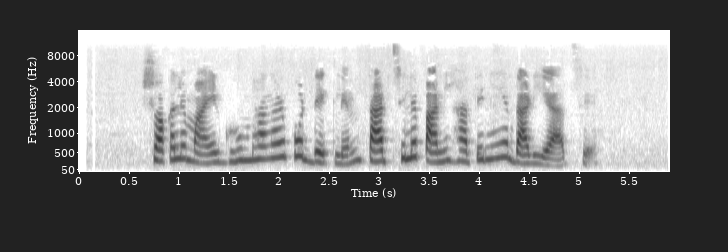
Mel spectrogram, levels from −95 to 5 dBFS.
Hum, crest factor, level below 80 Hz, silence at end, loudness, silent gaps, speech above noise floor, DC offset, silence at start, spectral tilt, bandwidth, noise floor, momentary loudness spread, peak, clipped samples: none; 20 dB; -90 dBFS; 0.75 s; -29 LUFS; none; 38 dB; under 0.1%; 0.65 s; -4 dB/octave; 11 kHz; -67 dBFS; 9 LU; -10 dBFS; under 0.1%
